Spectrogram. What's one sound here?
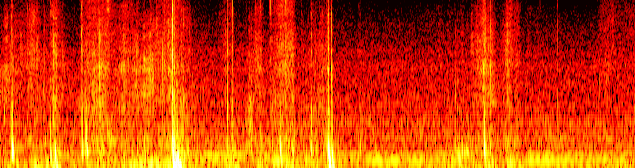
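Shoes scuff and tap on a wooden floor.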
